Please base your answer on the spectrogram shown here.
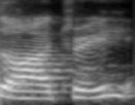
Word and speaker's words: Audrye: Fabulous Camille hi thank you my name is Audrey I do spell it a-u-d-r-y-e that is correct um it's Audrey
